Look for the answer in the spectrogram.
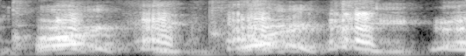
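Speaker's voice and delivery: high, slow, laughing crikey crikey. Retold or imitated. Co-host teasing the reporter, a high laughing crikey. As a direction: giggle the word crikey through laughter. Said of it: "It's got Tourette's every second".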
